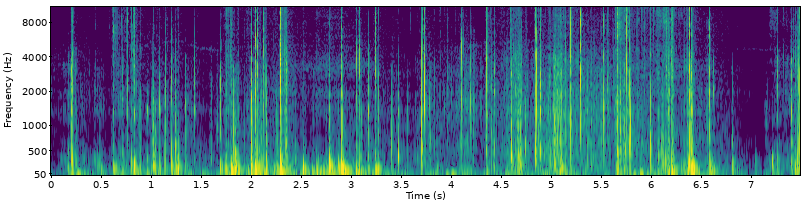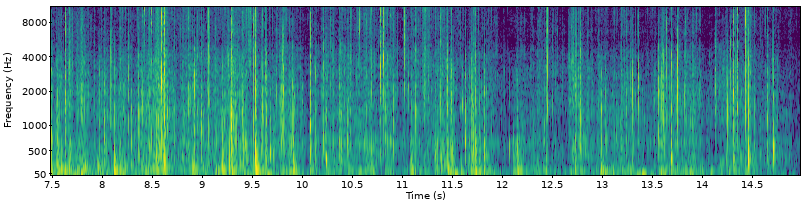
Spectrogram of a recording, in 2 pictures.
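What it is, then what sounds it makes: Plastic bag of granola. A clear plastic bag full of granola has its top crumpled and is then squeezed in both hands. The result is a dense run of crinkling and crackling with bright, sharp snaps over a low, crunchy rustle. There is a brief near-silent pause around the seven-second mark before the squeezing continues steadily.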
